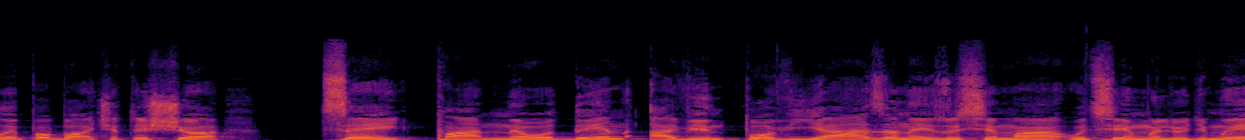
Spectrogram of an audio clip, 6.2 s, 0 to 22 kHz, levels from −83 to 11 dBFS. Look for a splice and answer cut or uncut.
uncut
